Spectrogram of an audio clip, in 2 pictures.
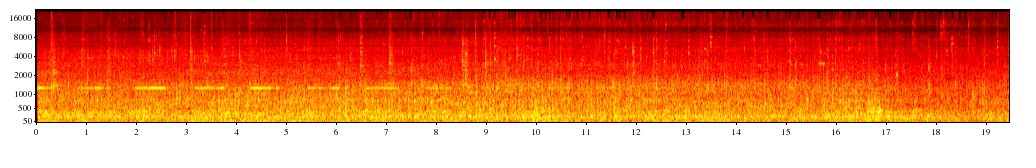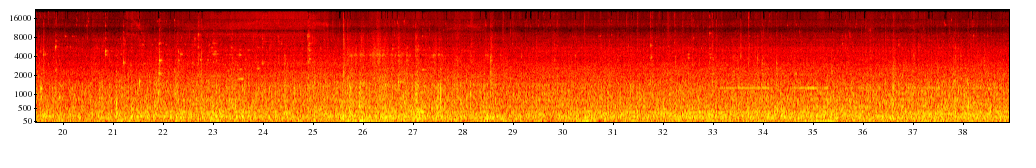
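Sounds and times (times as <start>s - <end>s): reversing alarm beeping: 0.0s - 9.2s, 21.1s - 29.2s, 32.7s - 36.3s
diesel engine running: 0.0s - 38.9s
metallic clicks and clanks: 0.1s - 29.4s.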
